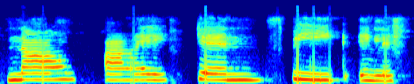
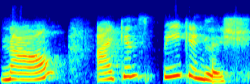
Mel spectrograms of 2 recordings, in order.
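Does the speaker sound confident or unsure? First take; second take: unsure; confident. First: It is said weakly, without confidence. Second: It is said firmly, with confidence. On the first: The speaker calls it wrong. "आप ऐसे नहीं बोलेंगे इसे, not like this" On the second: The speaker calls it right. "ध्यान से सुनो मैं कैसे बोल रही हूँ।"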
